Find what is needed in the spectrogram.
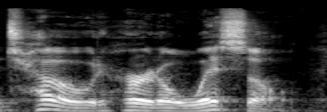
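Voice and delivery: usual speaking voice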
